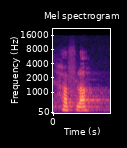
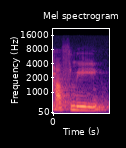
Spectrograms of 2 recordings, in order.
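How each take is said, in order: First: The word ends in an a sound. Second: The word ends in an ee sound. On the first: This is the Modern Standard Arabic form. "if you're speaking modern standard Arabic, it's hafla" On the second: This is the Lebanese dialect form. "if you're a Lebanese dialect speaker, ... becomes e"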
